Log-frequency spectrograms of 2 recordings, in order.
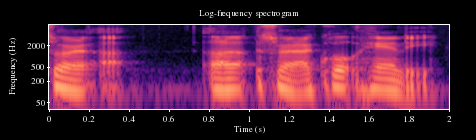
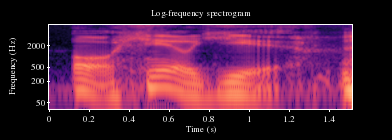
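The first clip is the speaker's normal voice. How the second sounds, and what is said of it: Impression of a friend's voice. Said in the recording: “see if I can do it in his best voice.”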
